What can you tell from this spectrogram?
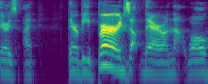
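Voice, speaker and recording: Putting on a raspy character voice at a medium pitch, a man talks at a moderate pace with ordinary pitch variation and big swings in loudness. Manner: exaggerated, pirate-like.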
